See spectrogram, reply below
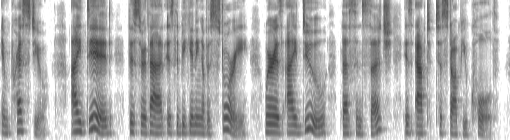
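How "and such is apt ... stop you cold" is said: normal talking voice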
